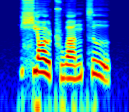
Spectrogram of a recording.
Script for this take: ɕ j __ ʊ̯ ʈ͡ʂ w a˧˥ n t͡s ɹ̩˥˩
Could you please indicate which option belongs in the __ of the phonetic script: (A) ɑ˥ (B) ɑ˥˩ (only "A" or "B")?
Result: B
